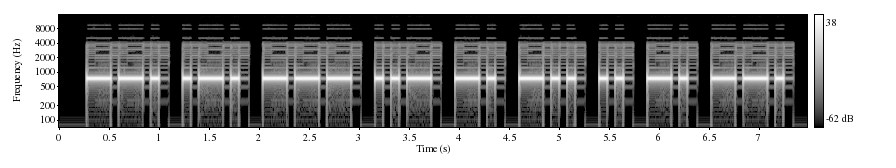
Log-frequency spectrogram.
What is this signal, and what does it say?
Morse code, heard as a keyed tone, about 15 wpm, 750 Hz. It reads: GROUNDING
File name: cwa / W1AW-Level2 / 15WPM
